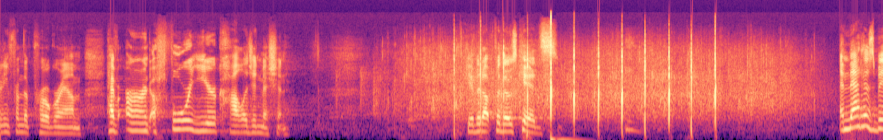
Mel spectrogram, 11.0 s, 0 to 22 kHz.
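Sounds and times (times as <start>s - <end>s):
audience applause: 4.5s - 10.2s
man clapping close to microphone: 4.5s - 10.3s.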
